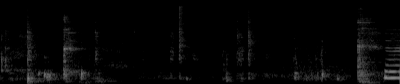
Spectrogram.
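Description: A few irregular light clicks and knocks from a mantel clock being handled and turned over in the hands, with quiet between them.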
